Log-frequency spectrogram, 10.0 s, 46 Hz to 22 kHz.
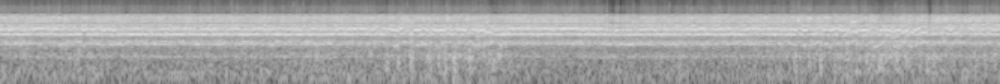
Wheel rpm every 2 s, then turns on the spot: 230, 230, 230, 230, 240.
none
